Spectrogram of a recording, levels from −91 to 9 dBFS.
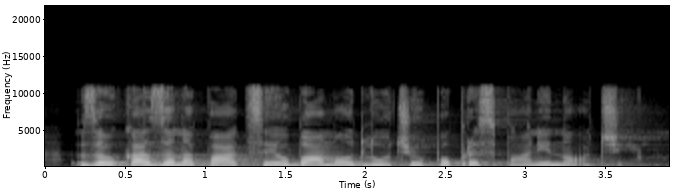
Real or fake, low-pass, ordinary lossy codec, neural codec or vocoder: real; 10.8 kHz; none; none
